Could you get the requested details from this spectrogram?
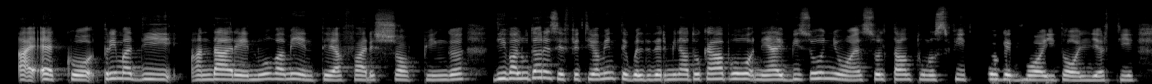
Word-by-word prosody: ah 350 - +3
ecco, 230 -3 +3
prima 265 +1 +1
di 235 +1 -4
andare 220 +1 +2
nuovamente 230 -2 0
a 200 - -2
fare 205 0 -3
shopping 215 +2 -3 0.2
di 260 +4 +2
valutare 275 +3 +2
se 265 -3 -1
effettivamente 240 +2 -1
quel 220 -1 +4
determinato 225 +2 0
capo 255 +1 +3
ne 220 0 -1
hai 220 0 +3
bisogno 240 +3 -1
o 210 - -2
è 200 +1 -3
soltanto 230 +1 -2
uno 215 -1 -1
sfizio 225 +1 -3
che 225 -1 +3
vuoi 200 -1 0
toglierti. 195 0 -2
225 Hz, 140 wpm, -20 LUFS, 210-245 Hz, 0.2 s, quel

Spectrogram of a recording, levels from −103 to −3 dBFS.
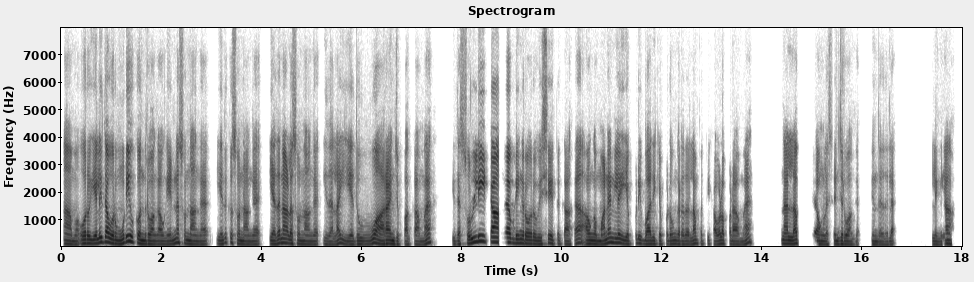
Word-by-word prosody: ஆமா. 105 -2 -1
ஒரு 135 0 +5
எளிதா 175 +4 +4
ஒரு 130 -3 +4
முடிவுக்கு 185 0 +3
வந்துருவாங்க. 115 -2 +2
அவங்க 105 0 -2
என்ன 150 +6 +1
சொன்னாங்க? 110 -4 0 0.4
எதுக்கு 160 +5 -4
சொன்னாங்க? 105 -3 -1 0.4
எதனால 145 +1 +3
சொன்னாங்க? 105 -2 -1 0.2
இதெல்லாம் 105 +8 -2 0.2
எதுவும் 110 +7 0
ஆராய்ஞ்சு 115 -2 +3
பார்க்காம. 105 +5 -2 0.5
இத 110 +1 -3
சொல்லிட்டாங்க 180 +4 +5
அப்படிங்கிற 145 -3 +2
ஒரு 120 - +1
விஷயத்துக்காக 115 -3 -3 0.3
அவங்க 120 -1 +3
மனநிலை 155 +4 +3 0.2
எப்படி 135 +4 -6
பாதிக்கப்படும்ங்கிறதெல்லாம் 115 +1 -2
பத்தி 120 +2 -12
கவலப்படாம. 110 -2 -2 0.7
நல்லா 125 +1 +4
ப - - -73 0.4
அவங்கள 105 -2 -1
செஞ்சுருவாங்க. 110 -3 -2 0.3
இந்த 100 -1 -3
இதுல. 100 +1 -5 0.8
இல்லைங்களா? 105 +4 -3
115 Hz, 115 wpm, -22 LUFS, 105-135 Hz, 0.8 s, ஒரு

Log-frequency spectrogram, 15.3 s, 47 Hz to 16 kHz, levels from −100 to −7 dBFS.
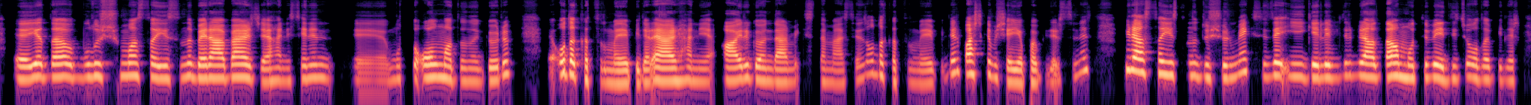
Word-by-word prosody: eee, 200 - +2
ya 220 +2 +3
da 225 -1 +2
buluşma 240 +2 -2
sayısını 225 0 -2
beraberce, 215 -2 +4
hani, 180 0 -7
senin, 210 +2 -6 0.2
eee, 95 -1 -13
mutlu 200 +1 -8
olmadığını 205 -5 0
görüp 190 +9 -3 0.4
e, - - -9
o 270 0 +2
da 260 -3 +5
katılmayabilir. 165 -3 -3
Eğer, 185 -1 +6
hani, 180 -1 -6
ayrı 195 +1 +3
göndermek 180 -4 -3
istemezseniz 170 +5 -13
o 270 0 -10
da - - 0
katılmayabilir. 170 - -7
Başka 270 -1 +3
bir 215 - -7
şey 175 -4 -2
yapabilirsiniz. 200 - -6 0.4
Biraz 310 -4 +7
sayısını 245 -3 -1
düşürmek 220 +6 -4
size 230 +2 0
iyi 235 -1 -6
gelebilir. 220 +3 0
Biraz 230 -3 +4
daha 235 +2 +7
motive 220 0 0
edici 205 +3 -3
olabilir. 195 -3 -5
215 Hz, 155 wpm, -21 LUFS, 185-235 Hz, 0.4 s, Biraz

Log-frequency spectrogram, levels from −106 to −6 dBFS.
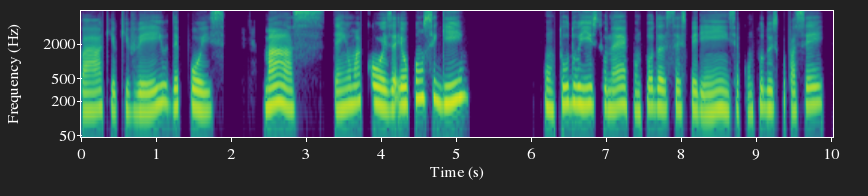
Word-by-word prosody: baque 145 +1 -3
o - - -16
que 150 - -7
veio, 140 +7 0
depois. 160 -4 0 0.6
Mas 170 -2 +2
tem 155 +2 -1
uma 190 +3 +1
coisa, 165 -5 +4
eu 175 +1 +5
consegui 215 0 +3 1.1
com 160 -2 +1
tudo 185 0 +2
isso, 175 -1 +1
né. 170 +3 0
Com 145 -3 -7
toda 165 +3 0
essa 155 +1 -6
experiência, 145 0 -2
com 135 - -10
tudo 160 -1 -2
isso 150 - -3
que - - -23
eu - - -7
passei, 170 +6 -2
165 Hz, 150 wpm, -24 LUFS, 150-180 Hz, 1.1 s, eu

